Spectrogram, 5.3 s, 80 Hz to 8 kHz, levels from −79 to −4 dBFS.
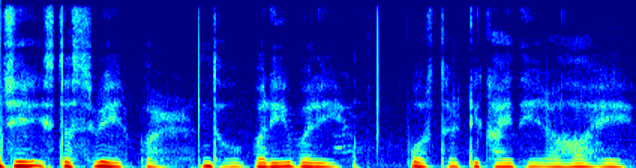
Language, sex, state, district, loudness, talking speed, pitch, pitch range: Hindi, female, Arunachal Pradesh, Papum Pare, -17 LUFS, 135 wpm, 175 Hz, 170-185 Hz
